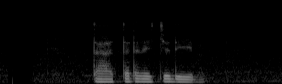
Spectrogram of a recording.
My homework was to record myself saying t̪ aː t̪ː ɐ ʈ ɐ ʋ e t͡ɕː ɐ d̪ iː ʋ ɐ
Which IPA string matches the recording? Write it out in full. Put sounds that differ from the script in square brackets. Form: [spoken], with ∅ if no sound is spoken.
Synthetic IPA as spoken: t̪ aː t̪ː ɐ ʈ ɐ ʋ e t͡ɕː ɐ d̪ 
